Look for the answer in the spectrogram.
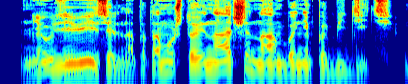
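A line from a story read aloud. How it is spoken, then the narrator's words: Grumble. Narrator (Russian): буркнул Один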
